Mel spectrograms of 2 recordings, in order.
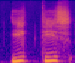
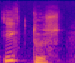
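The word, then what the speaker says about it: ἰχθύς: identificación eran las que se pronunciarían más o menos como ictis o ictus, que en griego significa pez.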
